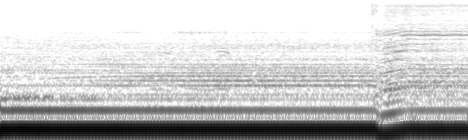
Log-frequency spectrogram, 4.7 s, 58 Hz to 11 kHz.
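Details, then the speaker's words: Miller Bobcat 200 Air Pak diesel welder/compressor after repairing rust-locked compressor and fixing insufficient intake airflow; strong even low diesel drone, steady firing, smooth pickup near end; normal diesel running. "It just wasn't pulling enough airflow, so now we got it working."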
